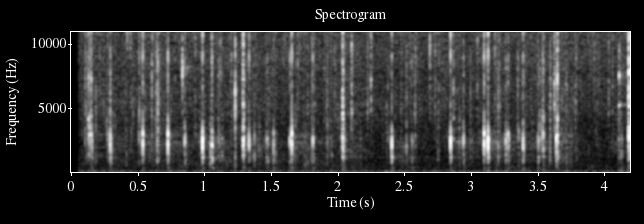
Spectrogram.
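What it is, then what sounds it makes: Plastic mechanical keyboard. Fingertips of both hands type fast on a full-size black plastic mechanical gaming keyboard with hollow keycaps resting on a desk. Quick, bright clacks with almost no ring repeat irregularly over a low, steady rumble throughout.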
